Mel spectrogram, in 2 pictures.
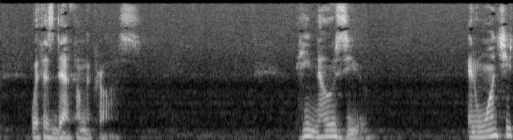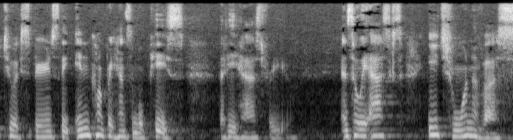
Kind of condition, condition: setting, live audience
